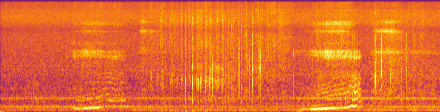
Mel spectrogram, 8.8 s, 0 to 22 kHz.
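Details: Sleeping bulldog almost 2 years old snoring: two low, rising, rattling snores about five seconds apart over a steady electrical hum.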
